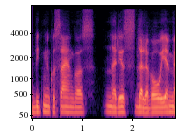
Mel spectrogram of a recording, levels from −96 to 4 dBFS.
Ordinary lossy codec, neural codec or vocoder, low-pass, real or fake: AAC, 48 kbps; codec, 16 kHz, about 1 kbps, DyCAST, with the encoder's durations; 7.2 kHz; fake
